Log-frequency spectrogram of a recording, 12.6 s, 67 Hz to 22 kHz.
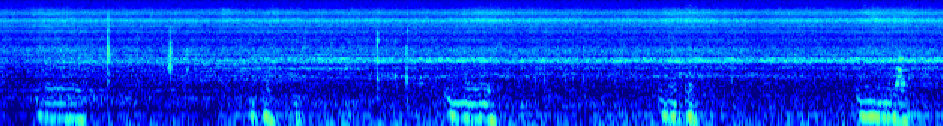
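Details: Cat snoring while asleep in a bath: low rumbling snores repeating every few seconds, about 20 a minute, over faint background noise.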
